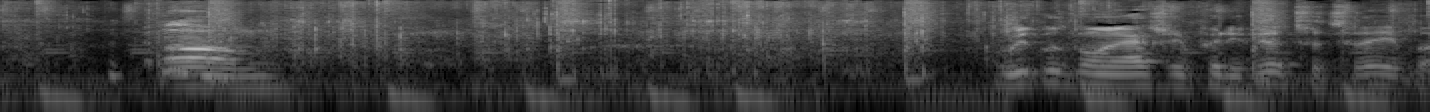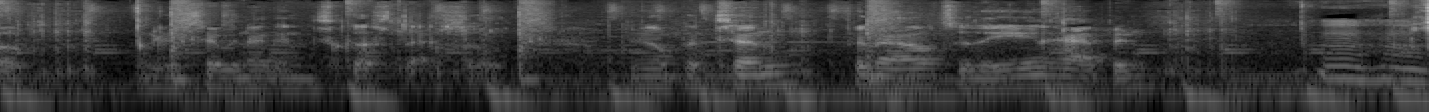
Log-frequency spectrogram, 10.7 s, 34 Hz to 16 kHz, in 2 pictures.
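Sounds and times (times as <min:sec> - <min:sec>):
snack wrapper crinkling: 0:00.0 - 0:04.5
people munching crunchy snacks: 0:00.0 - 0:10.7
speech: 0:03.8 - 0:10.7.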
